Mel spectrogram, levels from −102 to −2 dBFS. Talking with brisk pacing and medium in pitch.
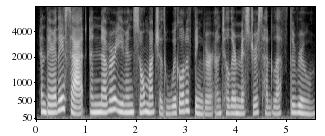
No: fast, 215 wpm; high, 200 Hz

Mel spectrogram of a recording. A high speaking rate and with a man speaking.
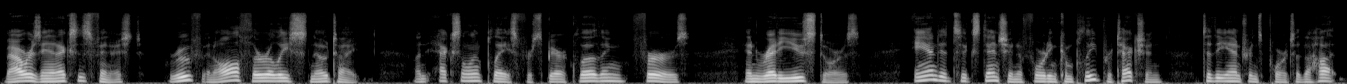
No: average, 150 wpm; male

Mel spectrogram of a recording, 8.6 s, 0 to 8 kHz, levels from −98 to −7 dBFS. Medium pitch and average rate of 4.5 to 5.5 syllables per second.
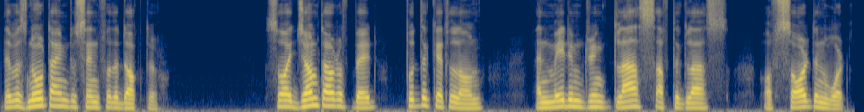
No: medium, 145 Hz; 5.8 syllables/s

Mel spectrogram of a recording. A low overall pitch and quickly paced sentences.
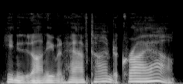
Yes: low, 105 Hz; fast, 295 wpm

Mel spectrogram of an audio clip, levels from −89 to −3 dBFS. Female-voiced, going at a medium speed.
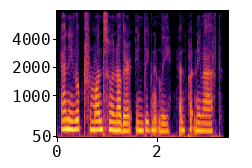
Yes: female; average, 175 wpm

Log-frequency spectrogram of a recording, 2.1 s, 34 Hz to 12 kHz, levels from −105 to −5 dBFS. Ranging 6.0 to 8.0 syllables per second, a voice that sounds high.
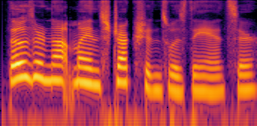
Yes: 6.5 syllables/s; high, 235 Hz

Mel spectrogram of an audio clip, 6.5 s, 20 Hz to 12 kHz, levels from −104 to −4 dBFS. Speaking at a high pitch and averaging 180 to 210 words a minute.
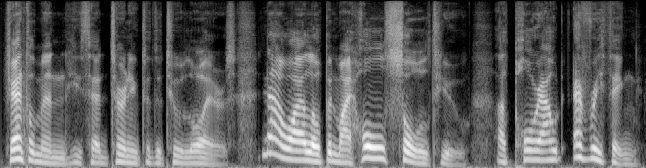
No: medium, 150 Hz; average, 185 wpm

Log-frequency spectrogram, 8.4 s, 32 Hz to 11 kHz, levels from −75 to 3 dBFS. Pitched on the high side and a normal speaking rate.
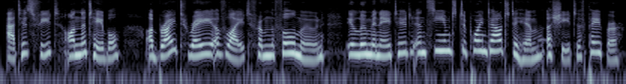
Yes: high, 245 Hz; average, 195 wpm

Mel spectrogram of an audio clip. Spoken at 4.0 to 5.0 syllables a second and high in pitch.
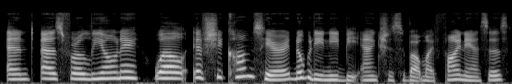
No: 5.3 syllables/s; high, 240 Hz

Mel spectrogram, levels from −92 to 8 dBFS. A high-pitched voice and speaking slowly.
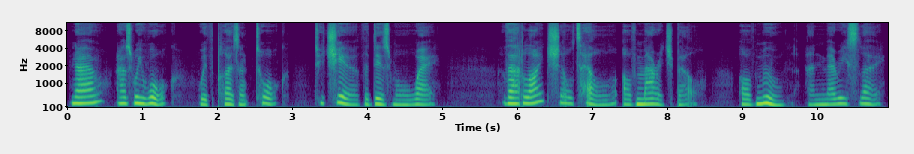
Yes: high, 210 Hz; slow, 130 wpm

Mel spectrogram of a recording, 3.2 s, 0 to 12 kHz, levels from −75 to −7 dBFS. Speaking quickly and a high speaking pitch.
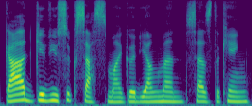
No: fast, 210 wpm; medium, 160 Hz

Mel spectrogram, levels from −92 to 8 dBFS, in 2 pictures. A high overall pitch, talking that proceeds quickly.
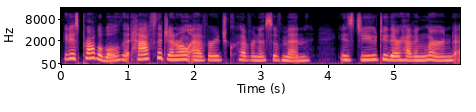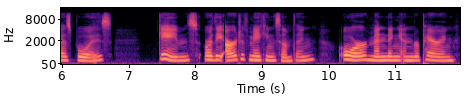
No: high, 225 Hz; average, 150 wpm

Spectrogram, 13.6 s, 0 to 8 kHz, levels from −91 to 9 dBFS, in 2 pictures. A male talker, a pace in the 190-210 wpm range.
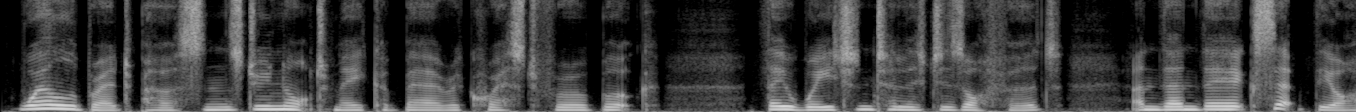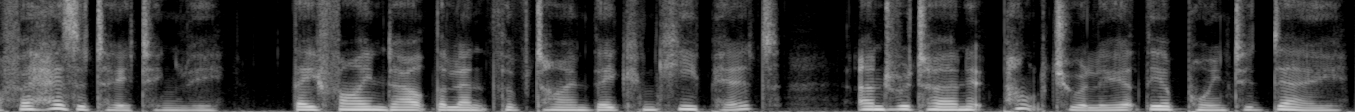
No: female; average, 195 wpm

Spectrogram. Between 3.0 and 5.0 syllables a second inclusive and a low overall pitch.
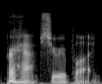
No: 5.6 syllables/s; low, 100 Hz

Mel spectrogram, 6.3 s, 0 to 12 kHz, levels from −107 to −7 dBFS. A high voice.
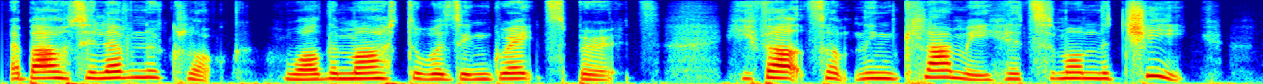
Yes: high, 225 Hz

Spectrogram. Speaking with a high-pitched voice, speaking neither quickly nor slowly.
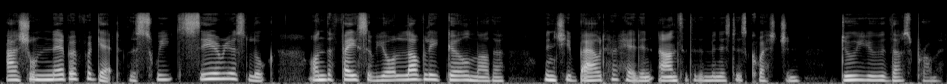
Yes: high, 200 Hz; average, 195 wpm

